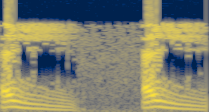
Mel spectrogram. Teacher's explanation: بعض البيئات العربية تجعل هذا الحرف رخوا، فيقولون أج أج، يعني لا يحبسون صوت الجيم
